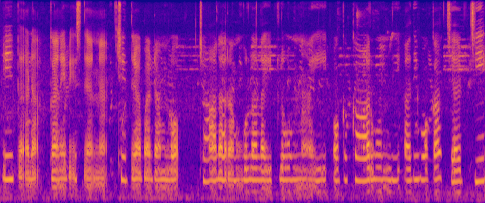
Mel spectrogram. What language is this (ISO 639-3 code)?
tel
